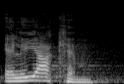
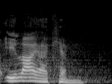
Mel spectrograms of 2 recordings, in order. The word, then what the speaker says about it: Eliakim: Eliakim, the son of Hilkiah, or Eliakim. It can be pronounced either way.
